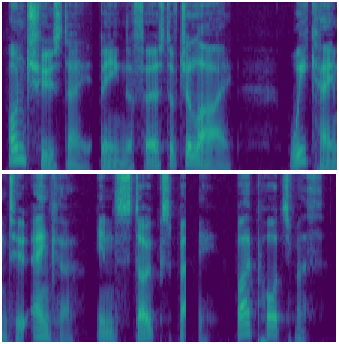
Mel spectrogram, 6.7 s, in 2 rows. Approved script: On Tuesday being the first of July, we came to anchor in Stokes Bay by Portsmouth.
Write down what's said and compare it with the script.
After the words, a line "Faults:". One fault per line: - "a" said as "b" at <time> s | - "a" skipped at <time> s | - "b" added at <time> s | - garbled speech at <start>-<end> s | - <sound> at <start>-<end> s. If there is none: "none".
On Tuesday being the first of July, we came to anchor in Stokes Bay by Portsmouth.
Faults:
- dropout at 5.2-5.3 s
